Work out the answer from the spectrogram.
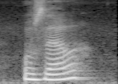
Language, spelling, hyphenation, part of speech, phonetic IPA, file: Czech, uzel, uzel, noun, [ˈuzɛl], Cs-uzel.ogg
- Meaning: 1. knot (looping) 2. knot (nautical unit of speed) 3. node (vertex or a leaf in a graph of a network)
